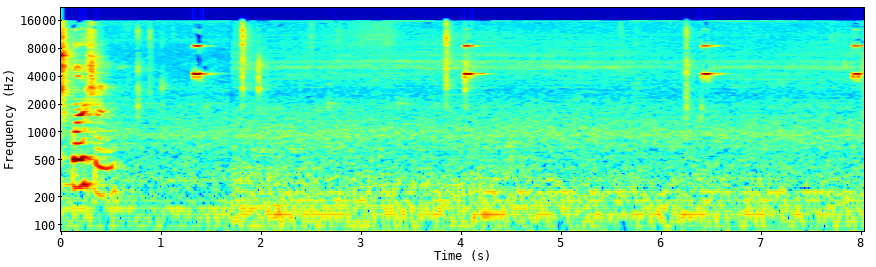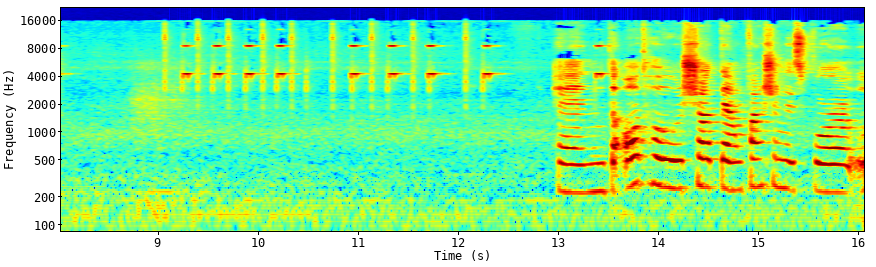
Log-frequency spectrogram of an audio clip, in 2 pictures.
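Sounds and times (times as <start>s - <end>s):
camera beeps: 9.2s - 12.5s.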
